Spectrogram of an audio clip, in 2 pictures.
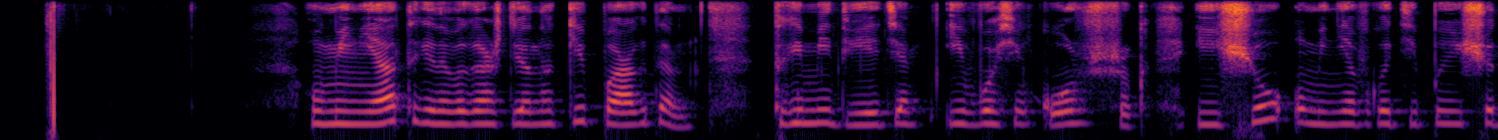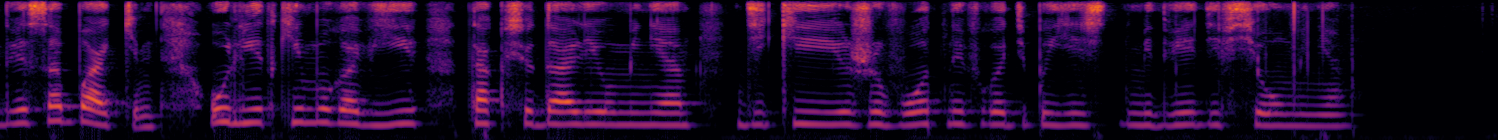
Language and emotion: Russian, positive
